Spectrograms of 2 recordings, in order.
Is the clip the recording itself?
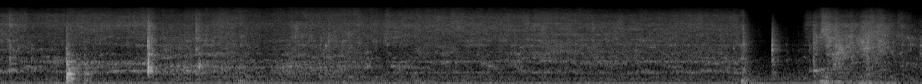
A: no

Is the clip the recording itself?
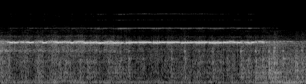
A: yes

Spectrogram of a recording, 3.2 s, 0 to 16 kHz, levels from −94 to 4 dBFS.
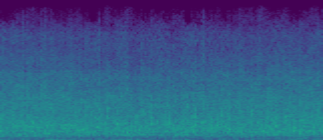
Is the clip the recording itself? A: no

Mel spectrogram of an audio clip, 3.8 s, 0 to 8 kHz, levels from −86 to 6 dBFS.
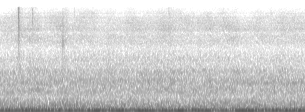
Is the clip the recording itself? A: no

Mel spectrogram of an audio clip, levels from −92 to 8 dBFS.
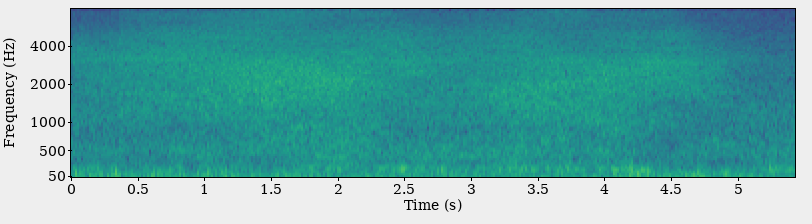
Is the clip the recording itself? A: no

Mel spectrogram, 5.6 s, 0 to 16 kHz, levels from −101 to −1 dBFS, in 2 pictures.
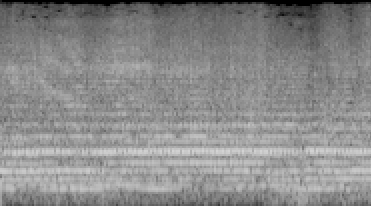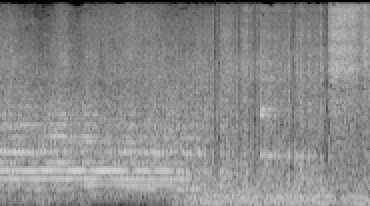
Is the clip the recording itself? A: yes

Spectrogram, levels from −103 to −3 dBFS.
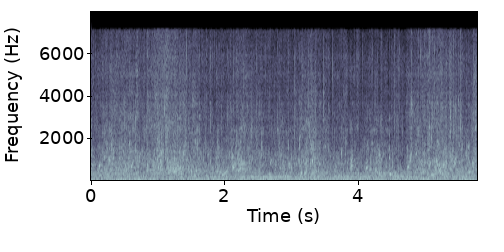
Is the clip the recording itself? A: no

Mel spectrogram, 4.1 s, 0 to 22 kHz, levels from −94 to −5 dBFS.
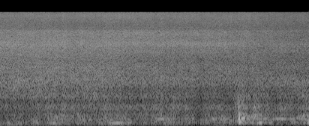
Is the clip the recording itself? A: no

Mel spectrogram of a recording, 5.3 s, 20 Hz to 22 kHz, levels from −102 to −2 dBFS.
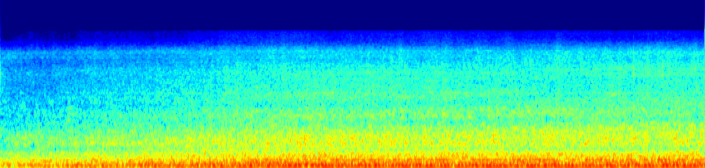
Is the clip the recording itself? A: no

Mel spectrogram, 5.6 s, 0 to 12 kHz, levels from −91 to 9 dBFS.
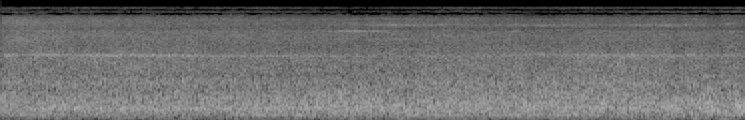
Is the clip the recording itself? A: yes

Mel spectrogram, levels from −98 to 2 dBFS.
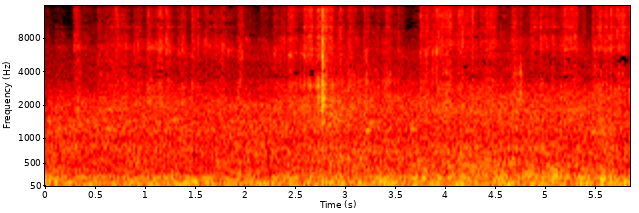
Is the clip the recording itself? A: yes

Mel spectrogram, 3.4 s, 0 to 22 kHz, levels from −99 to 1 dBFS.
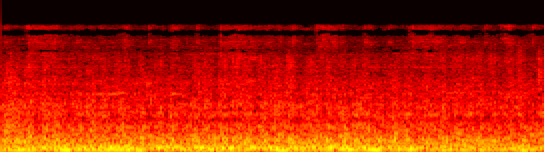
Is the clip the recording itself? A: yes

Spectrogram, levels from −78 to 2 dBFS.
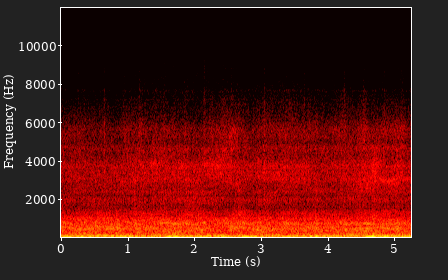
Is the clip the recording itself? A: no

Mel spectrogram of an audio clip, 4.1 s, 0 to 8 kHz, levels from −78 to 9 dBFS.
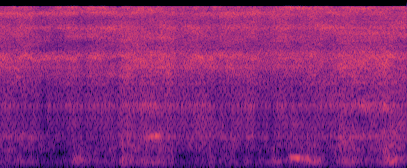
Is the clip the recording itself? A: no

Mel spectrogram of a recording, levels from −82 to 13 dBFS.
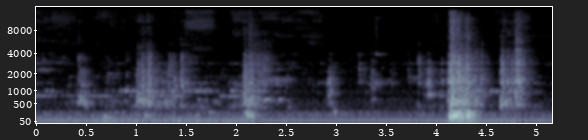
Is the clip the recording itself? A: yes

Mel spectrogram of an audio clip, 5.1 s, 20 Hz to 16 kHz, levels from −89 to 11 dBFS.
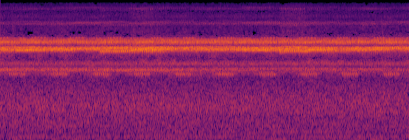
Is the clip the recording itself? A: yes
